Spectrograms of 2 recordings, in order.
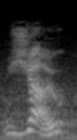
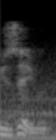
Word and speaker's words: Zhou: And do you remember, it is Zhou, not as a lot of people unfortunately call him, which is a little bit awkward. He's calling him Guan Yu Zhu, which Yeah. is just a little bit unfortunate.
